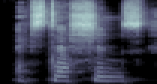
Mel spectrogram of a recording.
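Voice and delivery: ordinary talk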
